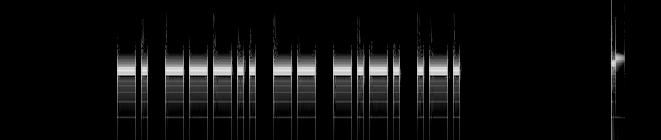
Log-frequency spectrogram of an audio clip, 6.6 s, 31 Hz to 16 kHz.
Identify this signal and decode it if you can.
Morse code, heard as a keyed tone, about 20 wpm, 700 Hz. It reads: N8MCR
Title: USA Call Signs - 4x Character Spacing - 20wpm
